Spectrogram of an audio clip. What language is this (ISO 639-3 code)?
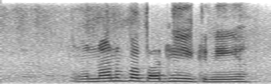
pan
